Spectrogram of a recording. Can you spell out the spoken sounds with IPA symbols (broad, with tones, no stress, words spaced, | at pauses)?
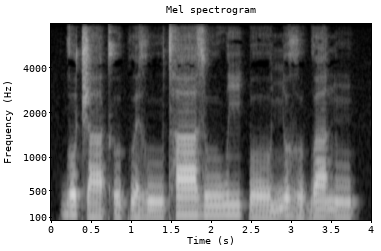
ɡo˦t͡ʃaː˨kʼʊ˨˦kʷɛ˨ ɣuː˨tʰaː˦ zuː˦wiː˦k͡poː˨ ɲʊ˦ɣʊ˨ɡʷaː˦ nũ˦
